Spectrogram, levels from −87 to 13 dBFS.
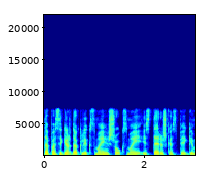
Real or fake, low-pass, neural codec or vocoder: real; 7.2 kHz; none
